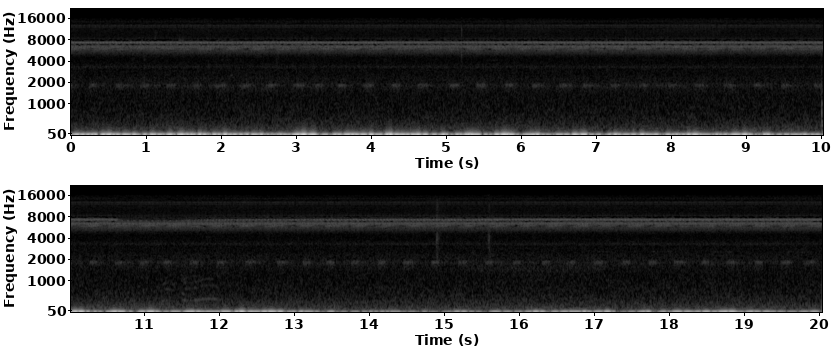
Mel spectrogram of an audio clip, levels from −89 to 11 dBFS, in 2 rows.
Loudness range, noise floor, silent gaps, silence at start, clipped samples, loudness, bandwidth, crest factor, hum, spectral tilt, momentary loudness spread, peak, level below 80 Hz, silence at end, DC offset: 5 LU; -46 dBFS; none; 0 s; under 0.1%; -46 LUFS; 13 kHz; 16 dB; none; -2.5 dB/octave; 5 LU; -8 dBFS; -38 dBFS; 0.05 s; under 0.1%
